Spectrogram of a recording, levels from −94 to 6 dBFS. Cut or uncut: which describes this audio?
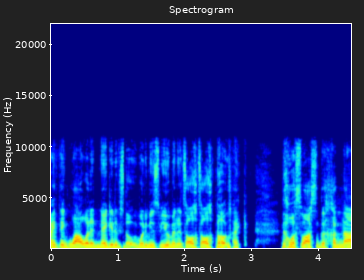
cut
